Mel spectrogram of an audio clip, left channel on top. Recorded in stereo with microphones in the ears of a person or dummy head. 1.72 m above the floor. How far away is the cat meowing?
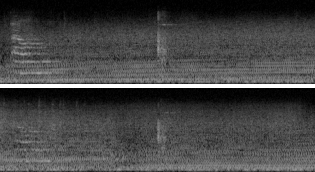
About 5.5 m.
